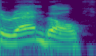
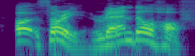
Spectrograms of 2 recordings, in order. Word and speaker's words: Randallhoff: Alrighty, Randolph. Randallhoff. Sorry, I was saying your name wrong there.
